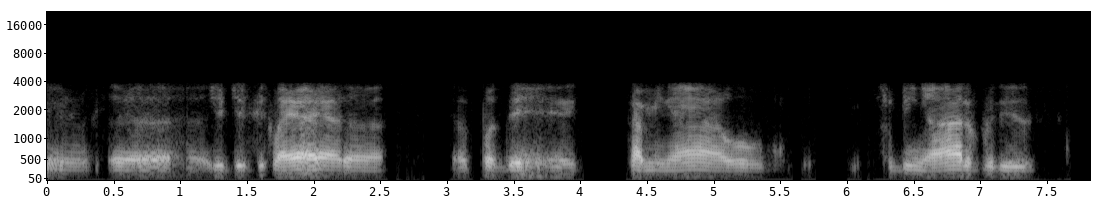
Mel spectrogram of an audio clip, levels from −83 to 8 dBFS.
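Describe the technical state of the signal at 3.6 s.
At 3.6 s the sound falls inside a burst of lost AMR speech frames, running from 3.56 to 3.94 s. About 140 ms of audio is missing, scattered over roughly 200 ms, with the longest gap 60 ms. The decoder fills each gap by repeating its last good pitch and tract settings at falling gain. So the sound smears, warbles and dips before recovering roughly.

Under this sits the AMR narrowband mobile codec, present throughout. The band is limited to about 300 Hz to 3.6 kHz, and nothing above 4 kHz survives. The low-rate pulse-driven model makes the speech plainly buzzy and synthetic, which fits a bitrate around 7.4 kbps.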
